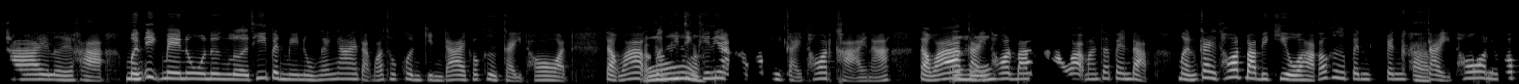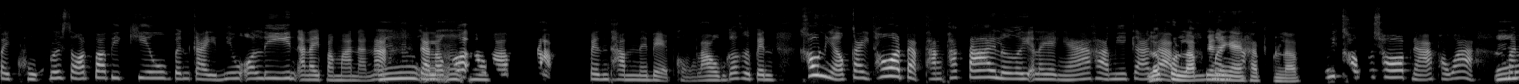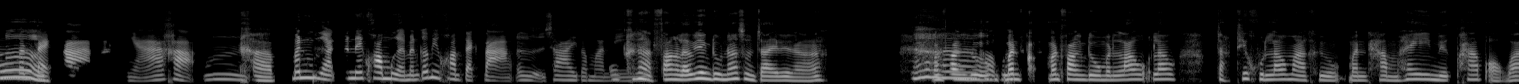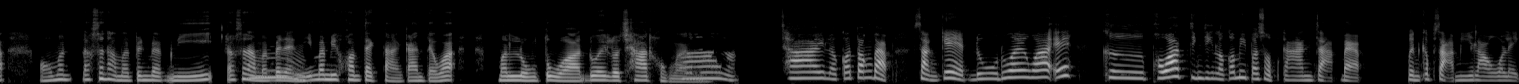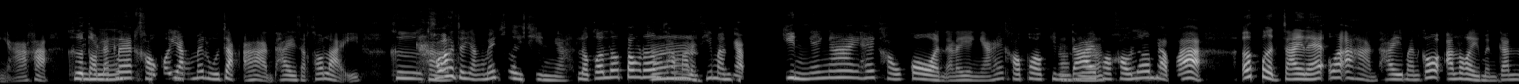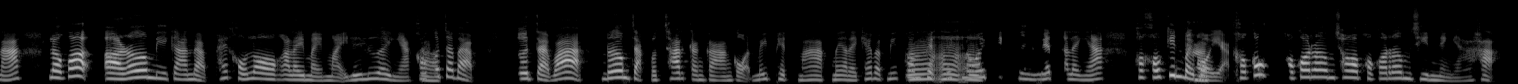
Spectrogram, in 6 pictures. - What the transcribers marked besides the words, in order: chuckle
- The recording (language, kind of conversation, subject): Thai, podcast, จะมีวิธีเลือกรสชาติให้ถูกปากคนอื่นได้อย่างไร?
